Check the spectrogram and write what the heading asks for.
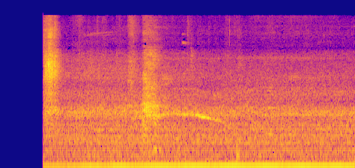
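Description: Running noise of a JR Kawagoe Line electric commuter train moving off slowly, heard inside the driver's cab: a steady low rumble that starts under a second in.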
